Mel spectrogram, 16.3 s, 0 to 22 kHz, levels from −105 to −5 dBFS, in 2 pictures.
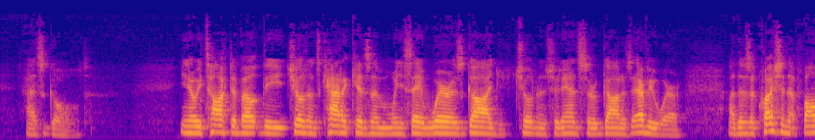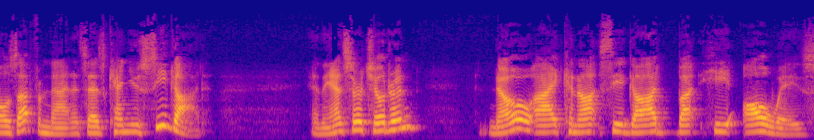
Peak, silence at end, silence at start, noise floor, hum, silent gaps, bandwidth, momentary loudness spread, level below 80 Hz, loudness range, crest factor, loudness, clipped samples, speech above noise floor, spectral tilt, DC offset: -8 dBFS; 0 s; 0.25 s; -71 dBFS; none; none; 13 kHz; 14 LU; -76 dBFS; 5 LU; 22 dB; -27 LUFS; under 0.1%; 43 dB; -5.5 dB/octave; under 0.1%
